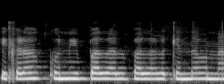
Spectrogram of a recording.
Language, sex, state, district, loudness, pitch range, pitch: Telugu, female, Andhra Pradesh, Anantapur, -11 LUFS, 255-265 Hz, 260 Hz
